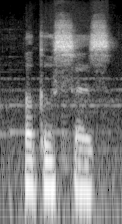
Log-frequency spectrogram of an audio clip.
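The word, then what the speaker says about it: Phagousa: Fagusa, that's how you say it.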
